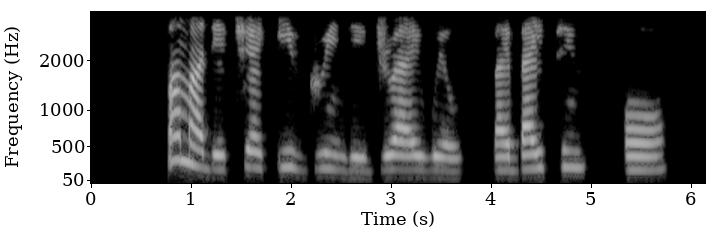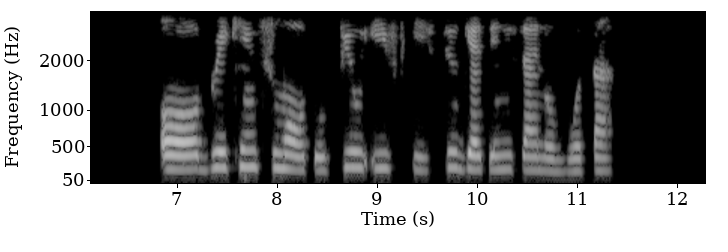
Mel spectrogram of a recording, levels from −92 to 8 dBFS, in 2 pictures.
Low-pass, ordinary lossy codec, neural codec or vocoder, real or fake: 3.6 kHz; none; none; real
